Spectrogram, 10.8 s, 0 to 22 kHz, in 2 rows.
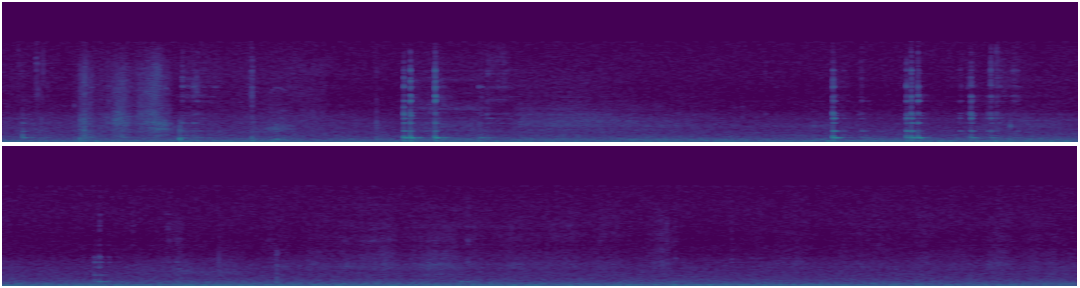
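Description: Fingertips and nails tap and scratch the cracked-glass surface of a small cylindrical mosaic glass candle holder with a lit candle inside. Quiet, short glassy clinks ringing around 770 Hz come in scattered bursts, mostly in the first five seconds. Soft scratching and a steady low hum run underneath.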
